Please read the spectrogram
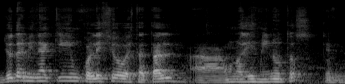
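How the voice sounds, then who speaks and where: A somewhat breathy man speaks with audible room echo. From Peru, Lima. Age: 30s. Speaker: political candidate. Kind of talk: interview. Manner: hesitant fillers.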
